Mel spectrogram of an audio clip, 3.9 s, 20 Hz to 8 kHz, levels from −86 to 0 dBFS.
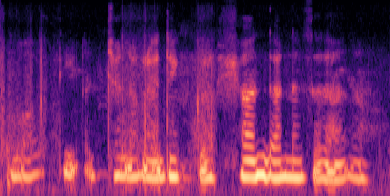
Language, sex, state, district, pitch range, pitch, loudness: Hindi, female, Bihar, Darbhanga, 210-245 Hz, 225 Hz, -14 LUFS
